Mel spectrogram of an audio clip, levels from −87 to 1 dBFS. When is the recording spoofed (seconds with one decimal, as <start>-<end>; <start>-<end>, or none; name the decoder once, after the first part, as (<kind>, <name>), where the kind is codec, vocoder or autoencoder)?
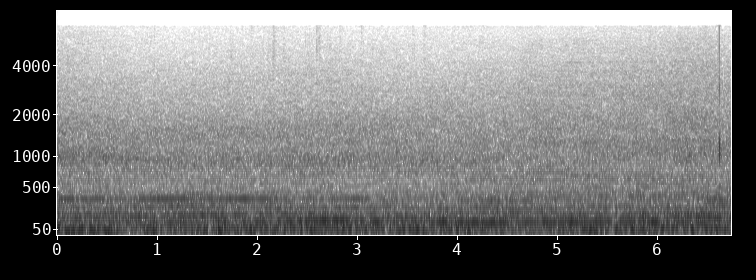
4.3-5.1 (codec, DAC)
